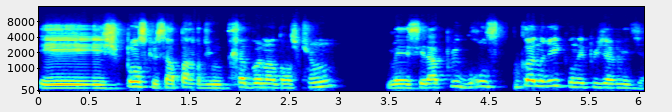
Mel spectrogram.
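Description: Animated in tone, a man talks at a high pitch with ordinary pitch variation. His pace is fairly slow. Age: 30s. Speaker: coach and former musician. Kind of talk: interview.

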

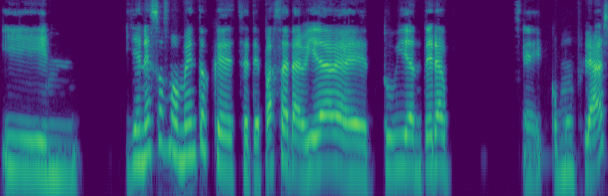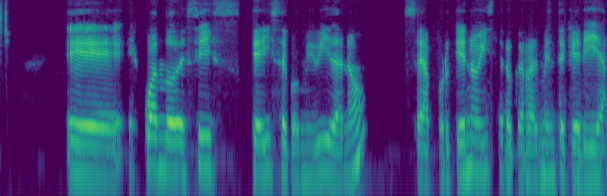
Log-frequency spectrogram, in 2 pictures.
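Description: A woman talks at a fairly slow pace and a medium pitch with ordinary pitch variation, taking long, frequent pauses. The sound is dry and close, with no echo. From Uruguay. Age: 40s. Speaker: traveller and writer. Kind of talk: interview.

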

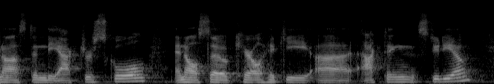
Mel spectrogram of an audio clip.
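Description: A man with an American accent speaks at medium pitch with ordinary pitch variation. His is a plain, everyday voice, heard against a quiet background. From Ohio River valley, US (Ohio/West Virginia/Pennsylvania border). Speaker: vocal coach and music director. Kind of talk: interview.

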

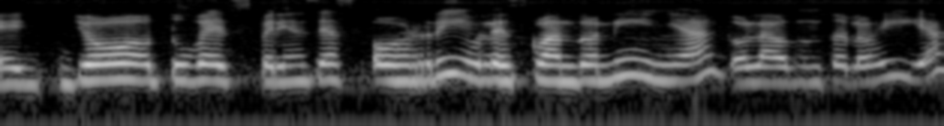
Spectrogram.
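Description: A woman with a Dominican accent speaks at a high pitch. Her pace is fairly slow. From Dominican Republic. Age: 20s. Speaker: dental student, podcast co-host. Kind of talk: casual chat.

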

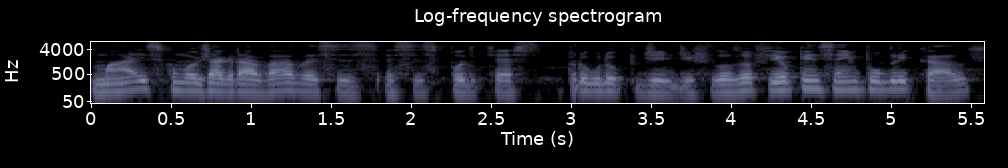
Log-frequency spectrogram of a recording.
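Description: A man speaks at a medium pitch with hardly any pauses. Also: ordinary pitch variation, moderate pace. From Fortaleza, Ceará, Brazil. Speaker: philosophy teacher. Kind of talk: podcast monologue, educational. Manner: hesitant, with fillers and repetitions.

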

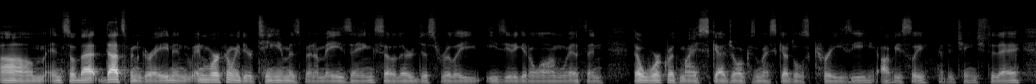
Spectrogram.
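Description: A man's very deep, low voice in a Midwestern American accent, fairly quick with hardly any pauses, monotone and flat in intonation, with big swings in loudness and a quiet background. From Nebraska, US Midwest. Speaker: physician and clinical researcher. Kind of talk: interview testimony.

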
